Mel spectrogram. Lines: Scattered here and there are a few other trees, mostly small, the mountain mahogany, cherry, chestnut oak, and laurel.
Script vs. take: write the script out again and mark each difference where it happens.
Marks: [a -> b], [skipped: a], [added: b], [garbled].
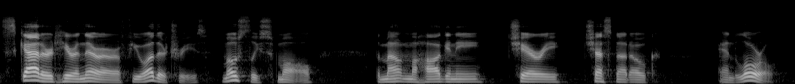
Scattered here and there are a few other trees, mostly small, the mountain mahogany, cherry, chestnut oak, and laurel.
